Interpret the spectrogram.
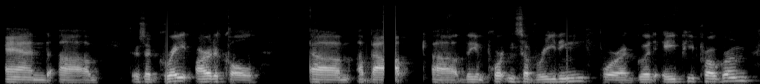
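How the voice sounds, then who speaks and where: A man with a medium-pitched voice leads a teaching webinar in a conversational way. He explains methods like a working teacher, repeating key words for emphasis. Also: a little slow, a little mellow, poor audio. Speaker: language teacher and trainer.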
